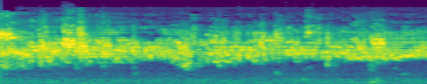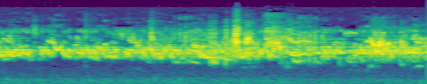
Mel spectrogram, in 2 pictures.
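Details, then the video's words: Several happy budgies keep up a busy, overlapping chatter of raspy twitters and high chirps, steady and continuous throughout, with occasional louder squeaks rising above the flock. "happy budgies chirping sound"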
